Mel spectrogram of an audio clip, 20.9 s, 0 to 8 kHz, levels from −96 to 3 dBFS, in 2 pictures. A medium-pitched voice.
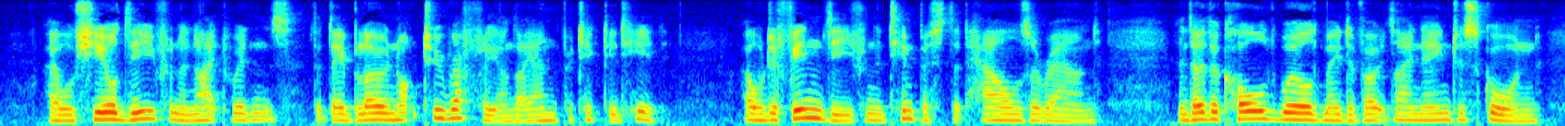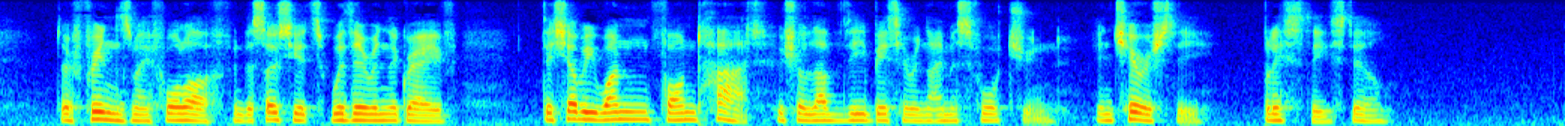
Yes: medium, 150 Hz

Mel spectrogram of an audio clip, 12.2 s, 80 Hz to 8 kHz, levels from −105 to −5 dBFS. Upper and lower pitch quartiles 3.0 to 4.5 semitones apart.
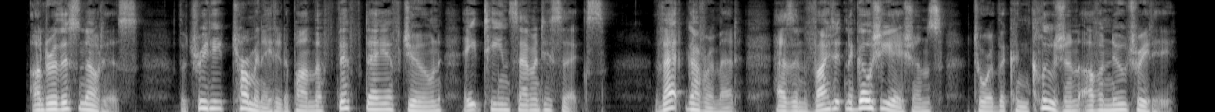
No: wide, 5.6 semitones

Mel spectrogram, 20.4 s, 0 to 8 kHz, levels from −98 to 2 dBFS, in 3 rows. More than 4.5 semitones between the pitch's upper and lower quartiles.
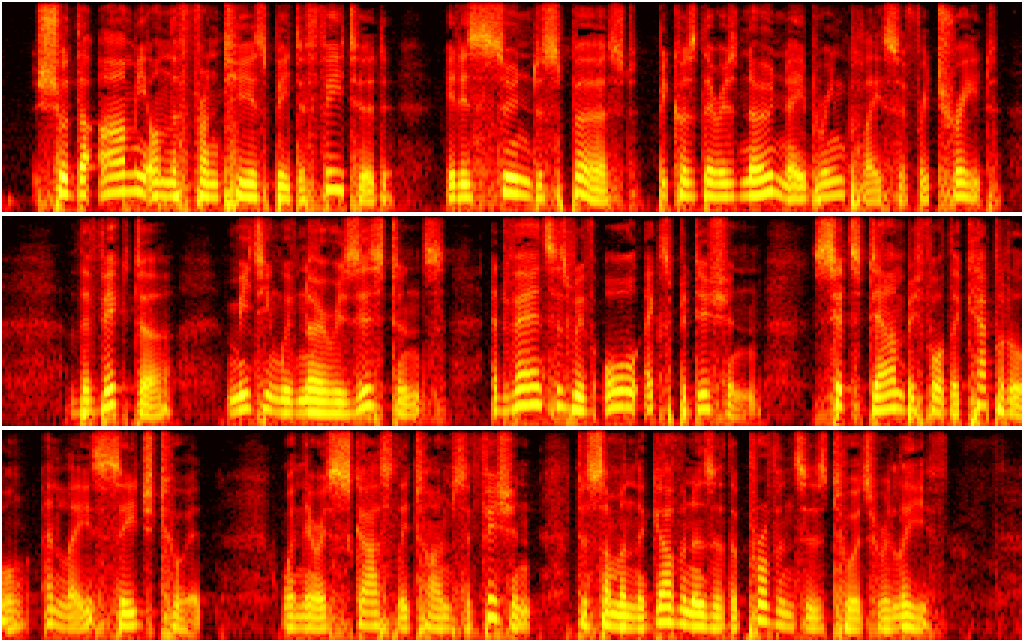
Yes: average, 4.9 semitones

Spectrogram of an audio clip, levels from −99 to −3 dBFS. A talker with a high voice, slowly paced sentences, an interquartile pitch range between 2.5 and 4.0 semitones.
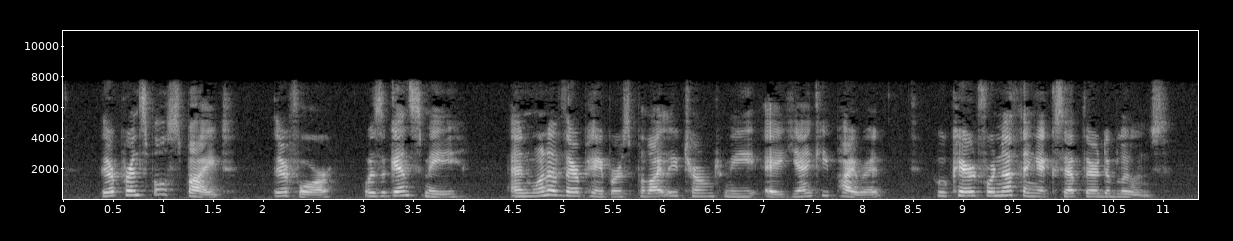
No: high, 220 Hz; slow, 130 wpm; average, 5.0 semitones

